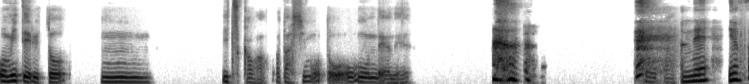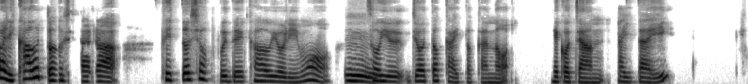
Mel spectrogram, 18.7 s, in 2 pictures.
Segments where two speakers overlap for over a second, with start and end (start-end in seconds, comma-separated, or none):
none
